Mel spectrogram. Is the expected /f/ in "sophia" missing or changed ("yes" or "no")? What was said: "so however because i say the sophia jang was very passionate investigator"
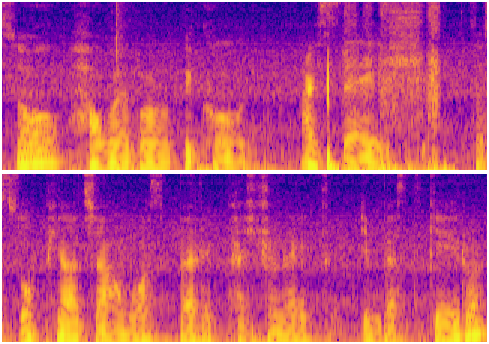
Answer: yes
